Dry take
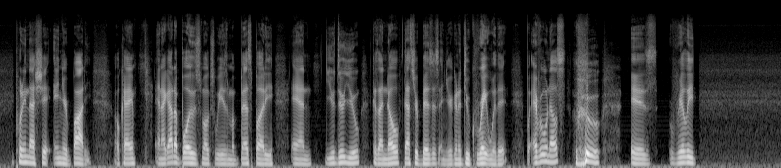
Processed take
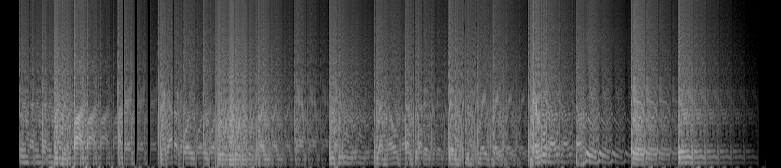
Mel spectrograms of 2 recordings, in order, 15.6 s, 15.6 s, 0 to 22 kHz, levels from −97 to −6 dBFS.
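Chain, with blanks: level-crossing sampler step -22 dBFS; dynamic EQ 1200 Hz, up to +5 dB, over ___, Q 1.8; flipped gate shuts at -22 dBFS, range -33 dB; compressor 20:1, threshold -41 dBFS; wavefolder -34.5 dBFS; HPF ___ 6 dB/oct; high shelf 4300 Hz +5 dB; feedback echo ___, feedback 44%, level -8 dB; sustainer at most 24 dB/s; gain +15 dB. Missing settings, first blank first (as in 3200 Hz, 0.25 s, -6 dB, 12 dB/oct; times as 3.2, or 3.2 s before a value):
-44 dBFS, 900 Hz, 0.26 s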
